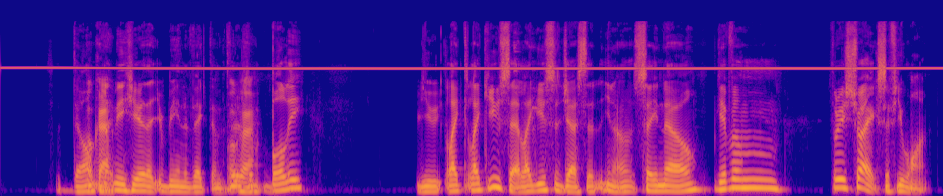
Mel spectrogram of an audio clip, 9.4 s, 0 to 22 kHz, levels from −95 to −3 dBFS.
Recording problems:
high-pitched whine; noticeable; throughout; 5 kHz, 10 dB below the speech

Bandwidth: 14 kHz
